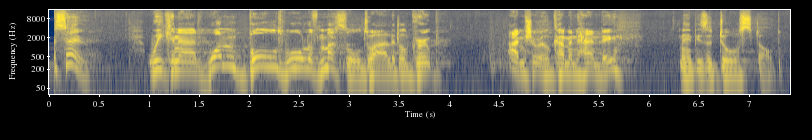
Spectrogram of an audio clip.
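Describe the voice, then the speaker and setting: An actor playing a catty, theatrical, sardonic rogue in a fantasy game. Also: male voice, on the high side, animated, normal speed, bright, forceful tone, soft background music. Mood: mocking.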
